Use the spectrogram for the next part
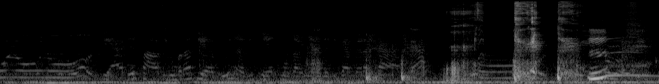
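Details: Sleepy young child with fever and cough: a few short, harsh cough bursts with whimpering, over soft background music and room noise.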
